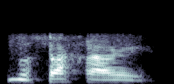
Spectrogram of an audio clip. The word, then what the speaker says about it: Nosakhare: The K at the middle is pronounced in silent, so it's Nosakhare.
